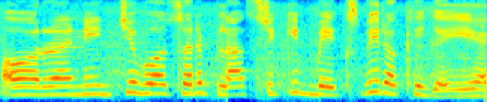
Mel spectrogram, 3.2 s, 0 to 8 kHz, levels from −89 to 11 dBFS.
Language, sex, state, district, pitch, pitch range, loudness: Hindi, female, Uttar Pradesh, Jalaun, 250 Hz, 230-275 Hz, -12 LUFS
